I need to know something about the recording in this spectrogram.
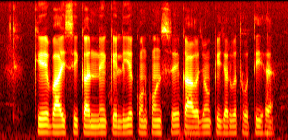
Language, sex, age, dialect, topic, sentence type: Hindi, male, 51-55, Kanauji Braj Bhasha, banking, question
